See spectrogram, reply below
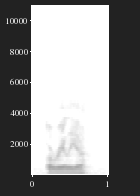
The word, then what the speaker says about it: Aurelia: Aurelia.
